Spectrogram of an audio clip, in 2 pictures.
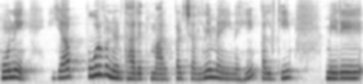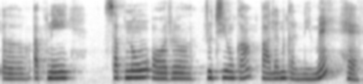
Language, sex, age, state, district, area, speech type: Hindi, female, 30-45, Madhya Pradesh, Bhopal, urban, spontaneous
